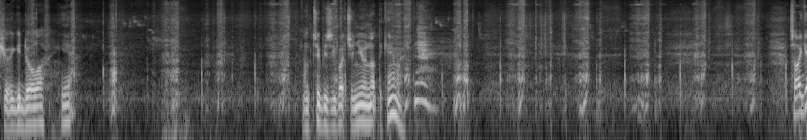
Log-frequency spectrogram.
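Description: A hoof rasp files across a horse's hoof in rough strokes.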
